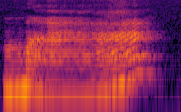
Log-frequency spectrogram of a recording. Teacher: it has rising tone so you rise it and then go a little bit down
